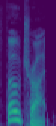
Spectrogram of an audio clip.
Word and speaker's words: Fauxtrot: out a band called fa Trot I believe is how it's pronounced I hope so I'm only connecting it because of fauxhawk and fauxhawk is spelled the same way for the hairstyle Trend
